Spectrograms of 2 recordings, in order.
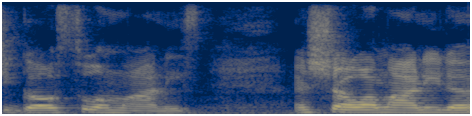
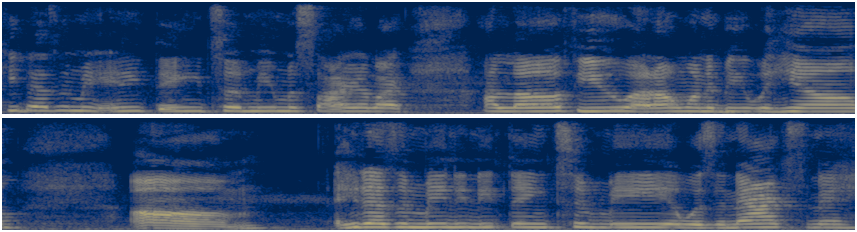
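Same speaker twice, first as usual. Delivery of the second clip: much higher, pleading voice; pleading girlfriend; 7 semitones higher than usual. Retold or imitated. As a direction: beg him to believe you, pitched up. Crying girlfriend pleads with boyfriend.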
